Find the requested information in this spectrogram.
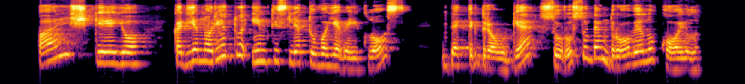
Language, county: Lithuanian, Tauragė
